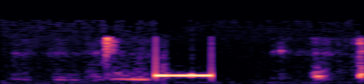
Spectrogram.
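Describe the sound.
A single short telephone dialing tone sounds as a call is placed, a steady mid-pitched beep lasting about a quarter second, surrounded by faint voices and low background murmur.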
